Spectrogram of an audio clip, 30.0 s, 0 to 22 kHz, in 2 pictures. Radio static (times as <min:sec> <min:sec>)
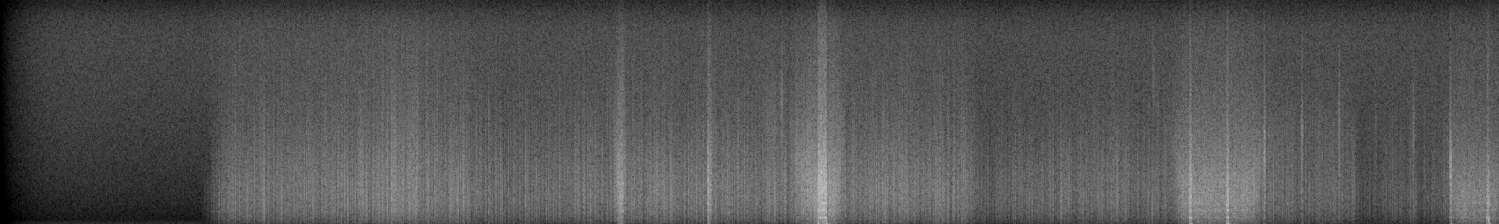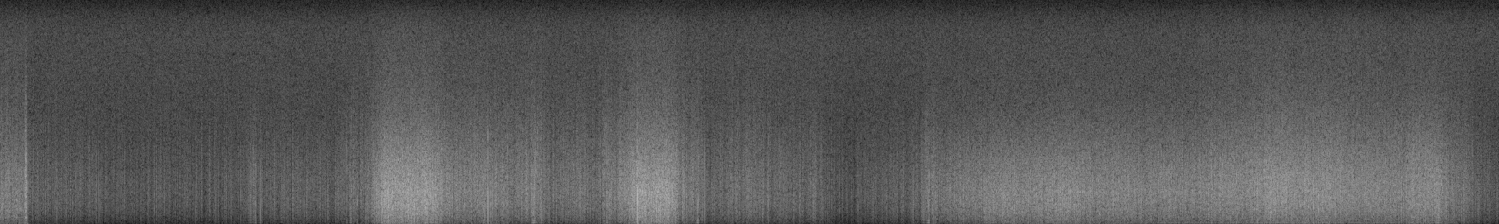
0:03.4 0:09.7, 0:10.5 0:15.3, 0:24.2 0:29.8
